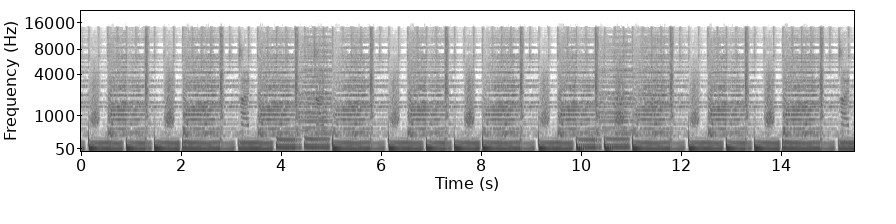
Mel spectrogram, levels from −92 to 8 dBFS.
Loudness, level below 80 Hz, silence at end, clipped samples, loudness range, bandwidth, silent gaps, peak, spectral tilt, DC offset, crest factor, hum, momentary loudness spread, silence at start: -27 LUFS; -28 dBFS; 0 s; under 0.1%; 0 LU; 15 kHz; none; -12 dBFS; -3.5 dB/octave; under 0.1%; 14 dB; none; 3 LU; 0 s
